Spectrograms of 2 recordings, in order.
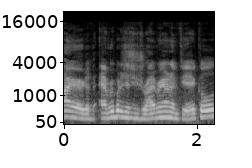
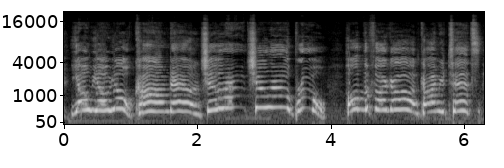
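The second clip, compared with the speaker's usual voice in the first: much higher, pleading voice stretching out the words; panicked player begging; slower than usual. Retold or imitated. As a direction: mimic a scared guy begging you to stop shooting. Victim player begging him to stop.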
